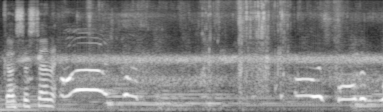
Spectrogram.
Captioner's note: frogs ribbiting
